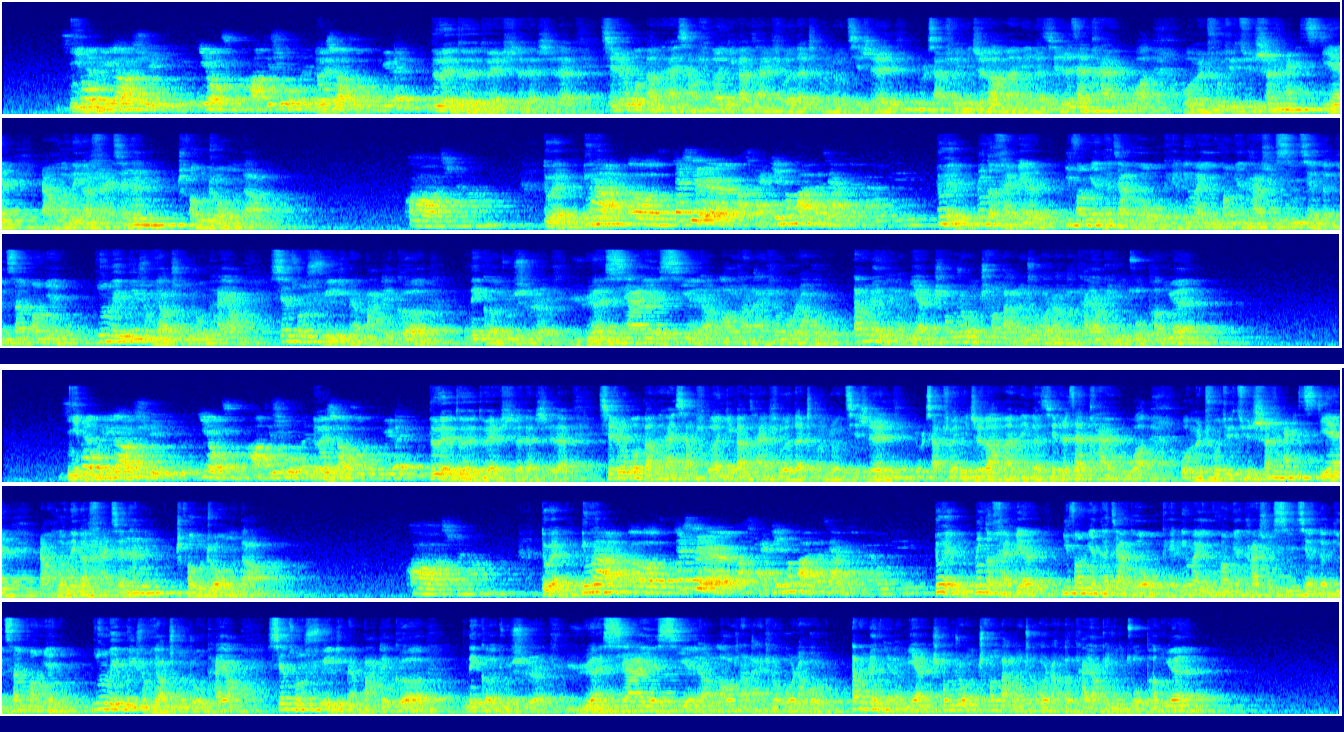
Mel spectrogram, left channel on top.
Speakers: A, on the left; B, on the right.
A: 其实我们遇到的是一个一种情况，
B: 你知
A: 就是我们都需要做攻略。
B: 对。对对对，
A: <laughs>
B: 是的，是的。其实我刚才想说，
A: 对，嗯
B: 你刚才说的称重，其实就是想说，
A: 嗯
B: 你知道吗？那个，其实，在泰国，我们出去去吃海鲜，
A: 嗯
B: 然后那个海鲜它也是称重的。
A: 嗯，哦天呐，
B: 对，因为
A: 那呃，但是海边的话，它价格还 OK。
B: 对那个海边，一方面它价格
A: 嗯，
B: OK，另外一方面它是新鲜的，第三方面，因为为什么要称重？它要先从水里面把这个那个就是鱼啊、虾呀、蟹呀捞上来之后，然后当着你的面称重，称完了之后，然后他要给你做烹饪。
